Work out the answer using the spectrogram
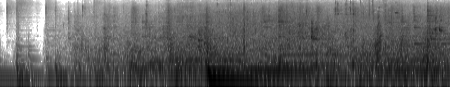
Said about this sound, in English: So we'll have ocean and something, maybe a boat creaking or something like that.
